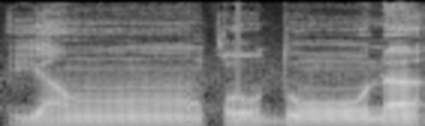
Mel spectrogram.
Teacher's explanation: یہاں پہ نون پہ آپ نے اخفا کرنا ہے، ٹھیک ہے، آپ نے ناک میں سے آواز نکالنی ہے، اور ایک الف تک اس کی لمبائی 1 سیکنڈ تک اس کو آپ نے ناک میں رکھنا ہے۔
